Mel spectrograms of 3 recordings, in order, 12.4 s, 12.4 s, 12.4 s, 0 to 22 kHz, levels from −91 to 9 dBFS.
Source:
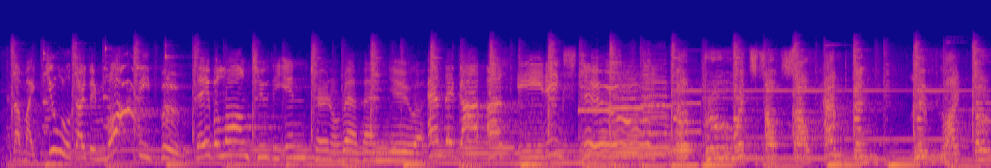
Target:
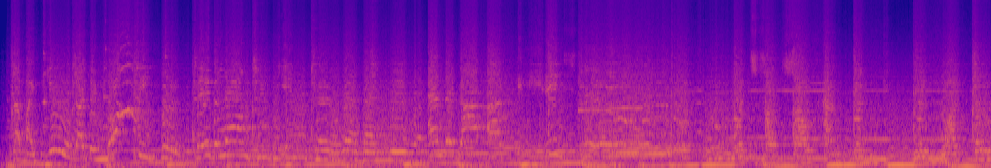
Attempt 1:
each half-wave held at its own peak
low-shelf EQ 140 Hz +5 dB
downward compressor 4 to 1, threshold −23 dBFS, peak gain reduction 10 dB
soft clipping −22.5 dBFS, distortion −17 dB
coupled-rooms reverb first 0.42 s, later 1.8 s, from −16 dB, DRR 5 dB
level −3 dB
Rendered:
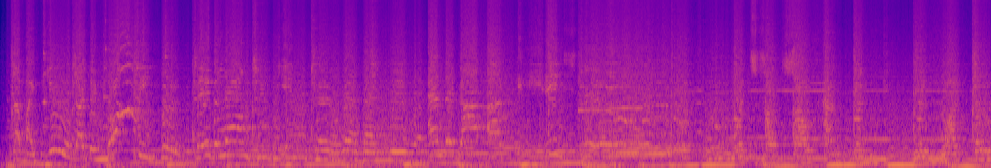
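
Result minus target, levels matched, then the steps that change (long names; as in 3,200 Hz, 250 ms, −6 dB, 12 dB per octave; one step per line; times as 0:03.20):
8,000 Hz band +6.5 dB
add after downward compressor: high-shelf EQ 3,900 Hz −9.5 dB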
